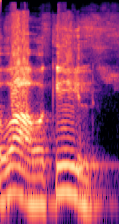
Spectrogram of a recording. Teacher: दांत और ओष्ठ, वकार आया दंतोष्ठ।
